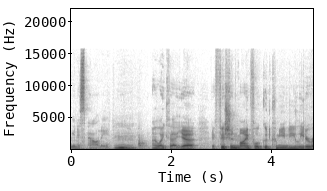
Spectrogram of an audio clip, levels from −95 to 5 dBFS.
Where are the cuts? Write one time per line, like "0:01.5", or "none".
none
